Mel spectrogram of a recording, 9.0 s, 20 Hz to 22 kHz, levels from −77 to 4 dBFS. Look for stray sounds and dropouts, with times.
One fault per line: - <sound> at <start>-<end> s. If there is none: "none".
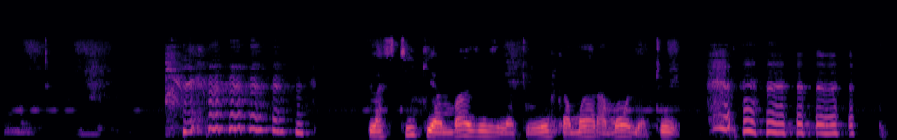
- laugh at 1.6-3.2 s
- laugh at 7.1-8.6 s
